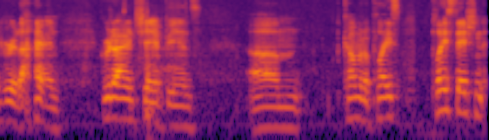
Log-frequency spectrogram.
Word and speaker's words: Gridiron: I was thinking Gridian for some reason, but it's definitely Gridiron.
